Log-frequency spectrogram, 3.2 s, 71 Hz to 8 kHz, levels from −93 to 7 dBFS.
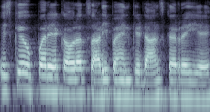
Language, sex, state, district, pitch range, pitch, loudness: Bhojpuri, male, Uttar Pradesh, Deoria, 130-160 Hz, 140 Hz, -14 LUFS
